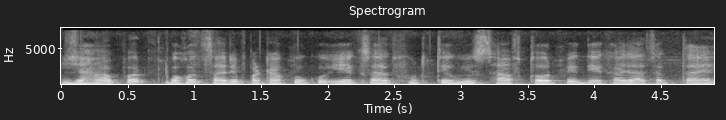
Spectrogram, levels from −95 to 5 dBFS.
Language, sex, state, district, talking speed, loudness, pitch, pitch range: Hindi, male, Chhattisgarh, Rajnandgaon, 220 wpm, -16 LUFS, 190 Hz, 185-195 Hz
